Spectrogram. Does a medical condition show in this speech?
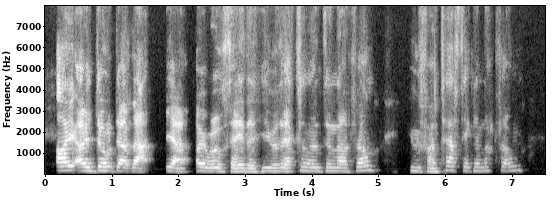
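Yes: cerebral palsy.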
